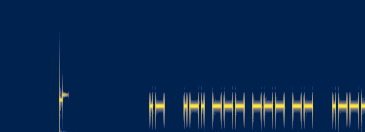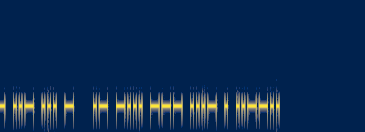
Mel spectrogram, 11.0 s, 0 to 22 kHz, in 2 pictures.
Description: Morse code, heard as a keyed tone, about 28 wpm, 700 Hz. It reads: A ROOM JUST ABOVE?
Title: Sentences from Top 1000 Words - Review Part 2 - 28wpm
